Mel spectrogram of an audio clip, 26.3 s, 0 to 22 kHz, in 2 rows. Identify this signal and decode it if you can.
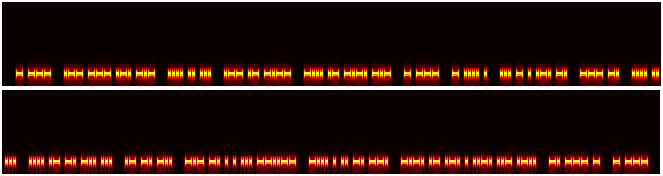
Morse code, heard as a keyed tone, about 30 wpm, 600 Hz. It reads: TO WORK HIS WAY BACK TO THE STERN ON HIS HANDS AND KNEES, BEING CAREFUL NOT TO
